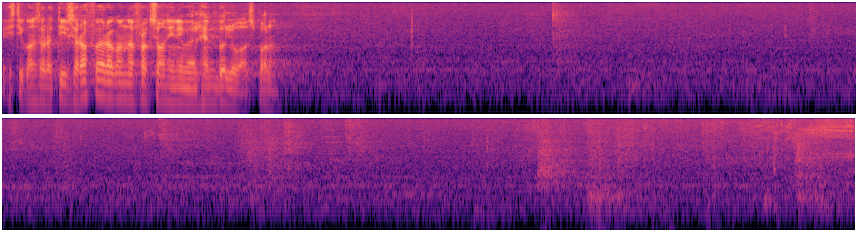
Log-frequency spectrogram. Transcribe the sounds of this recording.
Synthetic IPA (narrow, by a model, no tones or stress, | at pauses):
e̞ːsʲt̪iko̞ns̬eɾvɑt̪ʲːˑiːvs̬e̞ɾɑhfɑeɾɑko̞nːɑfrɑktsioːninimelɦe̞n̚pɤlːuɑːspɑ̰lun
